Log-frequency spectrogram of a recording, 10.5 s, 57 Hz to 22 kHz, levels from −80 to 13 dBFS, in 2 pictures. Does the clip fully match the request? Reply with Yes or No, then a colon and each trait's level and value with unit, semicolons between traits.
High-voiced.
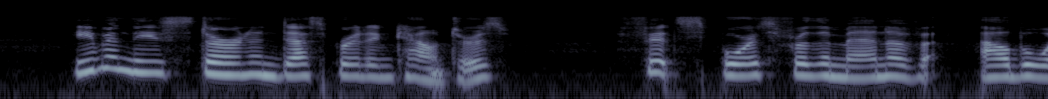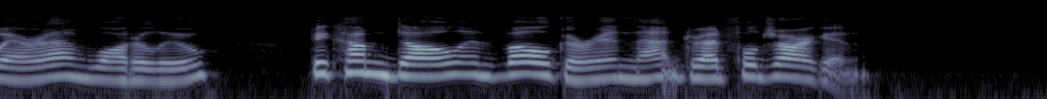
Yes: high, 225 Hz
